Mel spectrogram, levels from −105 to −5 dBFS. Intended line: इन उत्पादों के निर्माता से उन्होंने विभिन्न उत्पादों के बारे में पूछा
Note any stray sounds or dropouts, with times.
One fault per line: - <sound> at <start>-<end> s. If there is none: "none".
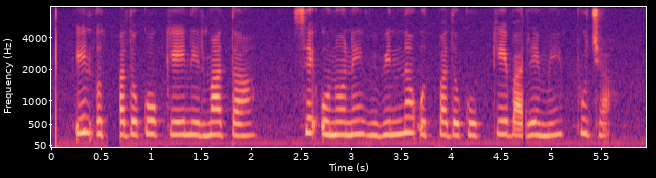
- dropout at 0.6-0.7 s
- dropout at 4.7-4.8 s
